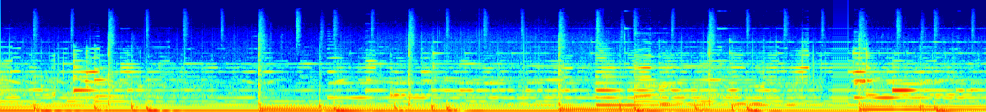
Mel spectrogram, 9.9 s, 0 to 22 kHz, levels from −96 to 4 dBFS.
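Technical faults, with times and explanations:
8.34–8.48 s, system hang loop: the system froze and a 20 ms chunk replayed seven times, giving a brief 50 Hz buzz and losing around 150 ms of audio.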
